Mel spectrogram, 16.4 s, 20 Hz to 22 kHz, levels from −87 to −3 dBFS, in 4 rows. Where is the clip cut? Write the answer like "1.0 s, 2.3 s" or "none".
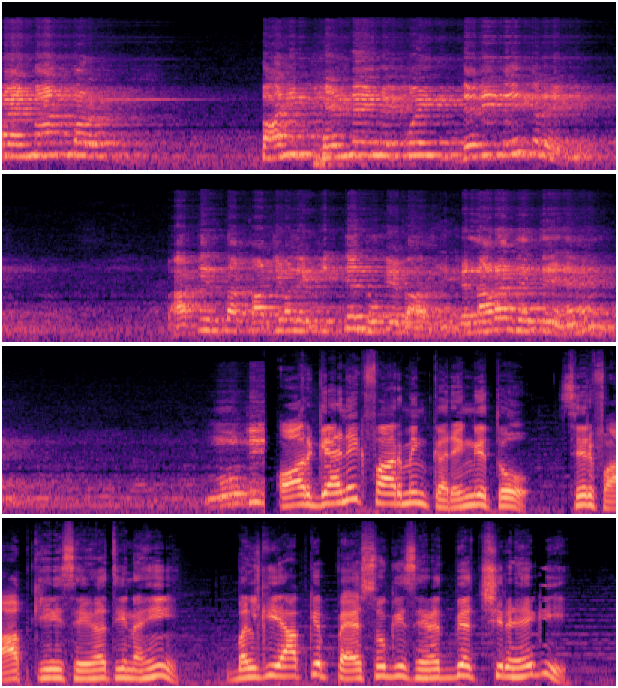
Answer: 10.0 s

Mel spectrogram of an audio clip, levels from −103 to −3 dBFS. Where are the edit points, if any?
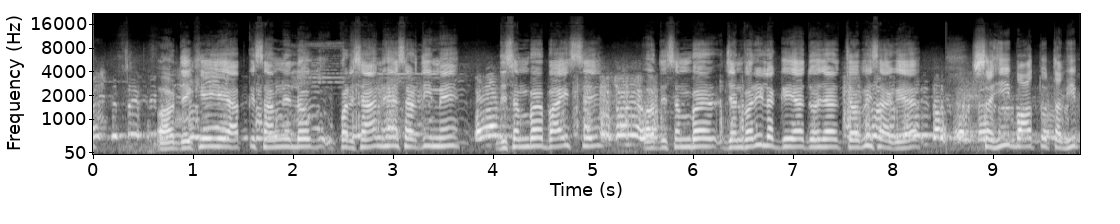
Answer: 8.5 s

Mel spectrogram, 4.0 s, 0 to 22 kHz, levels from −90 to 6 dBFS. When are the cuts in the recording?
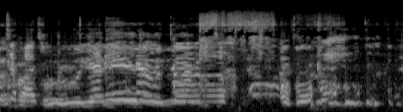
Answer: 2.4 s

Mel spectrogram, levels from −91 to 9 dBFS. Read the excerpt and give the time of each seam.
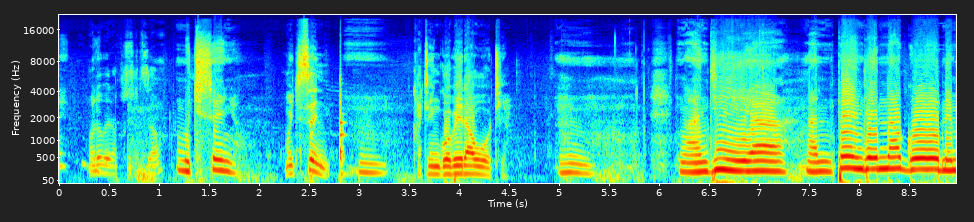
none

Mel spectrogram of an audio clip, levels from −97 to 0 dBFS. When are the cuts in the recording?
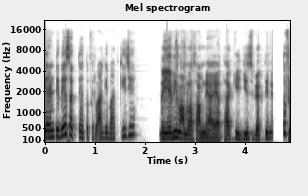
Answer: none

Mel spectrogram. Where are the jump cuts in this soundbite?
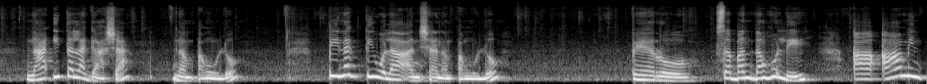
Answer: none

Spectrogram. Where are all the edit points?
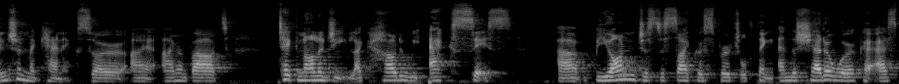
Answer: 7.7 s

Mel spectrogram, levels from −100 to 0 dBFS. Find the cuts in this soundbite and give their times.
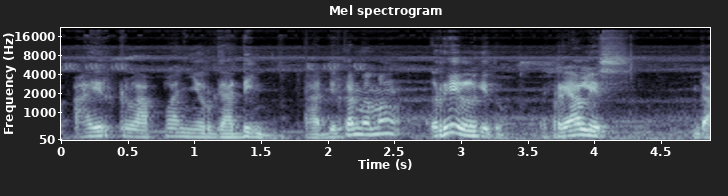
1.8 s

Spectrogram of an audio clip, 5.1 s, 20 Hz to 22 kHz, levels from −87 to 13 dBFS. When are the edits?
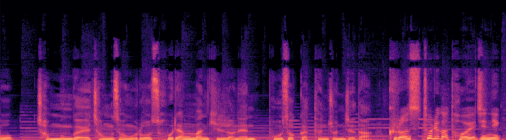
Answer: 3.8 s

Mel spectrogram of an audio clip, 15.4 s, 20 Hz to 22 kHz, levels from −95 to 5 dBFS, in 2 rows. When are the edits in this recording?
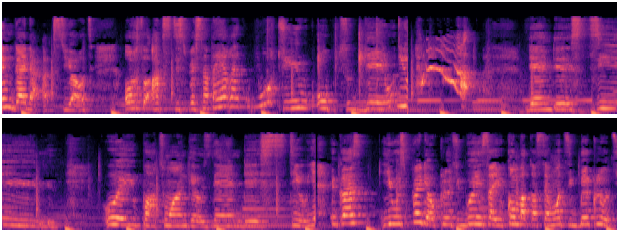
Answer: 5.1 s, 11.6 s

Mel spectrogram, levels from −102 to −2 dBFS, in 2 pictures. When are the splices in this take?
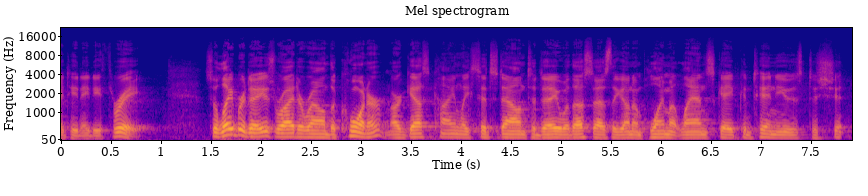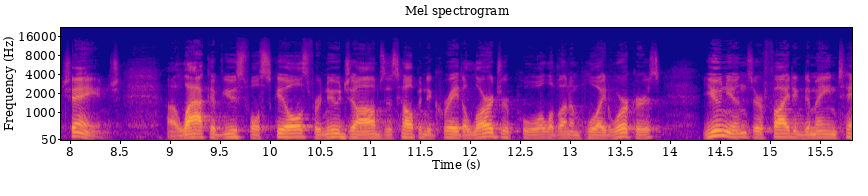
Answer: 0.9 s

